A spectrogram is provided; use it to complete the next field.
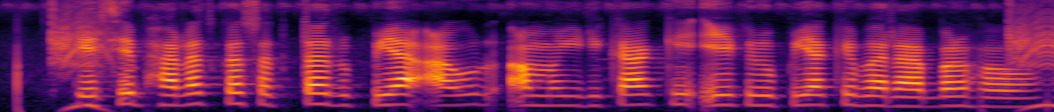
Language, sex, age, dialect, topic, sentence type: Bhojpuri, female, 18-24, Western, banking, statement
